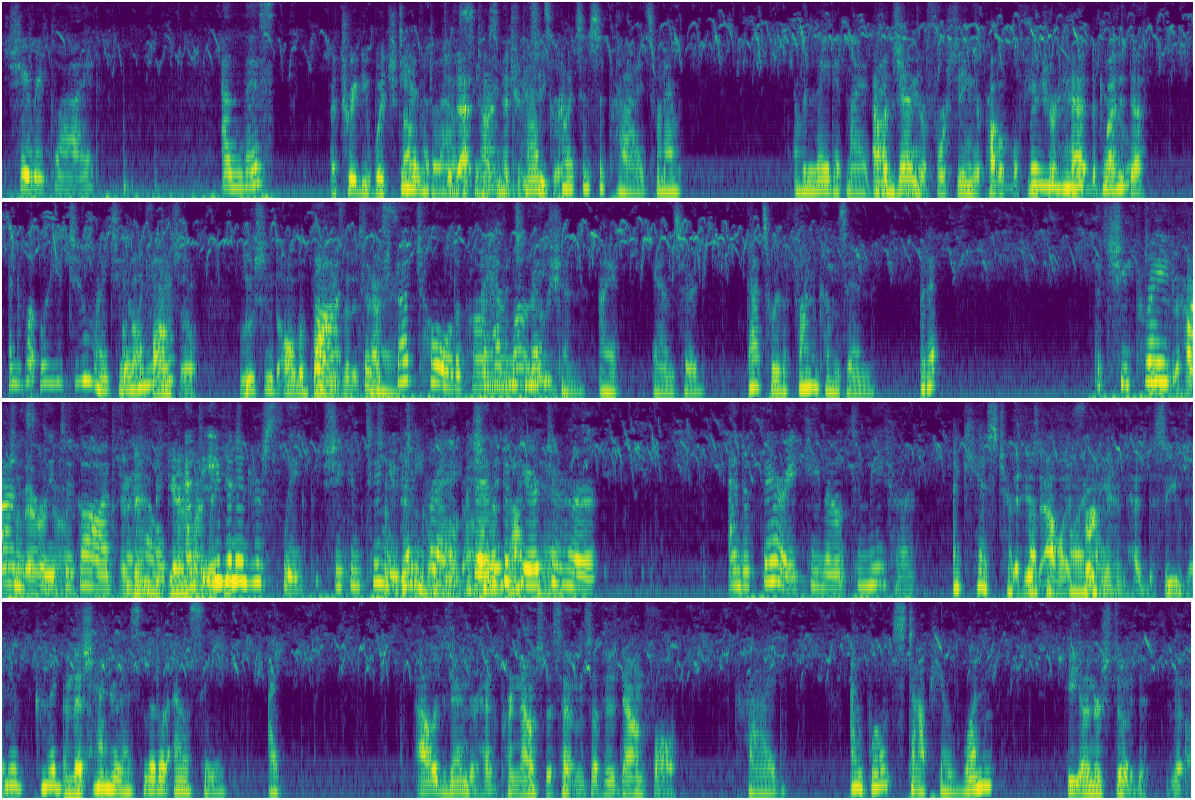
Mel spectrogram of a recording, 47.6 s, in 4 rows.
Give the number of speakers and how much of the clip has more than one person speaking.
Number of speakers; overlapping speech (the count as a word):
three, about 33%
